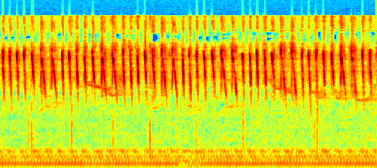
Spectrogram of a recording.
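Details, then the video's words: Bar-winged prinia giving its sustained ngebren panjang trill: a dense, high, rapidly repeated buzzing note stream without pause, with a low steady electrical-sounding hum behind it. "Ciblek Gunung Gacor Ngebren Panjang"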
